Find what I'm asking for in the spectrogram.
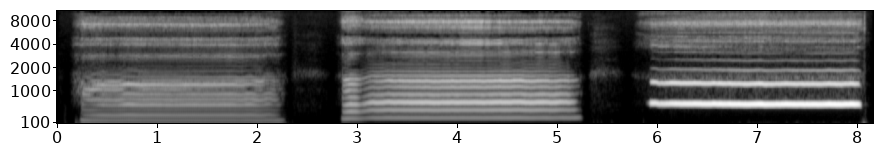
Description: まずこの波形は、普通に録音したもの。
左から順に「低音域」「中音域」「高音域（裏声）」の順（うｐ主の音域でです）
